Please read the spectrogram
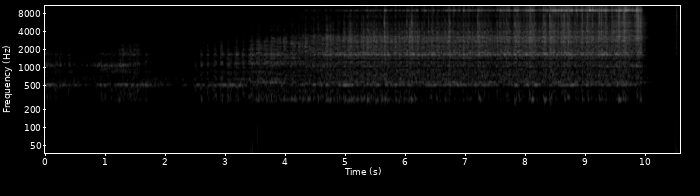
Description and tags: coin spinning and coming to a halt (slight background noise)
